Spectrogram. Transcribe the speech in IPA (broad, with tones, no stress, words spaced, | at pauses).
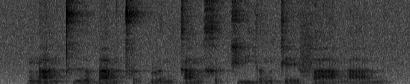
ŋa˨˩ŋt̪ʰɨ˨˩˦ə̯ ɓa˨˩˨ŋt̪ʰə˨˩k̚ɹə˨˩˨ŋ ka˨˩˨ŋxə˨˩k̚xi˨˩˨ jə˧˥ŋke˨˩˦faː˨˩ ŋa˨˩˨n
